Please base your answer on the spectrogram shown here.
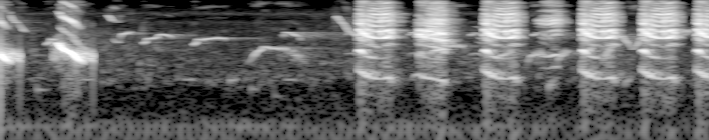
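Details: Murai batu (white-rumped shama) training song: slurred whistles, then harsh buzzy bursts repeated roughly every half second.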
